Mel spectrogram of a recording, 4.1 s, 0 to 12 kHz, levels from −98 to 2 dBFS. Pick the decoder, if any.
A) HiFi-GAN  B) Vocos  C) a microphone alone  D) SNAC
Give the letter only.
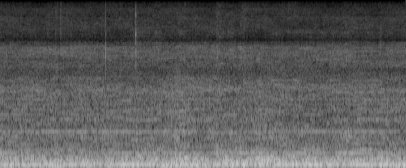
D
